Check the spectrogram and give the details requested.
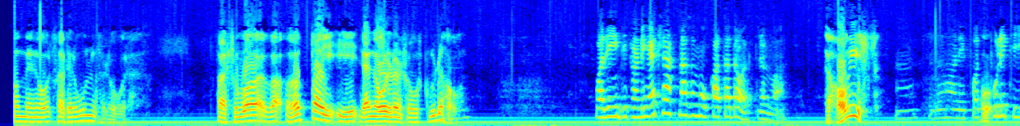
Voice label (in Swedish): Kopparberg, dialekter; Folkminnen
